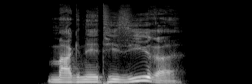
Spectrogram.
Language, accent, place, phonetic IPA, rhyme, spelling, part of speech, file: German, Germany, Berlin, [maɡnetiˈziːʁə], -iːʁə, magnetisiere, verb, De-magnetisiere.ogg
- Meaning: inflection of magnetisieren: 1. first-person singular present 2. first/third-person singular subjunctive I 3. singular imperative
